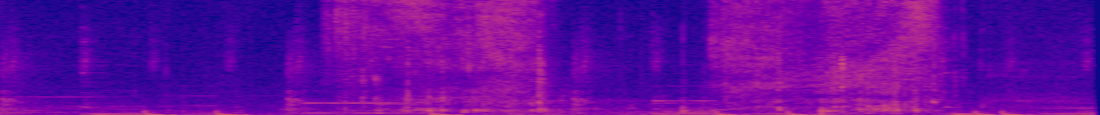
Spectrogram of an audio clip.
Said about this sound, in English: just run some silicone spray along the edges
